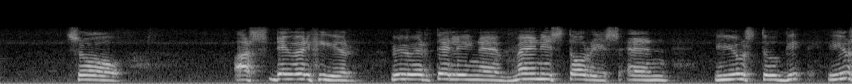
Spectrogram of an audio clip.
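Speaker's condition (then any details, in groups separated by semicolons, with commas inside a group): No condition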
